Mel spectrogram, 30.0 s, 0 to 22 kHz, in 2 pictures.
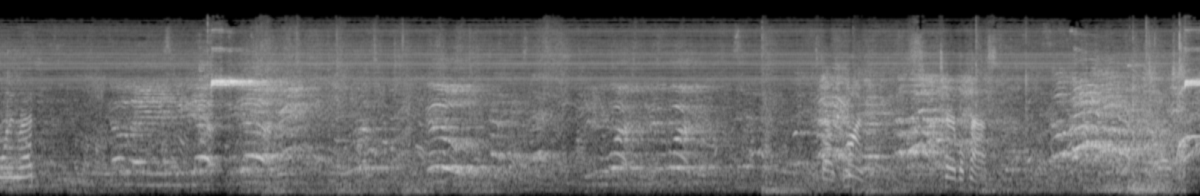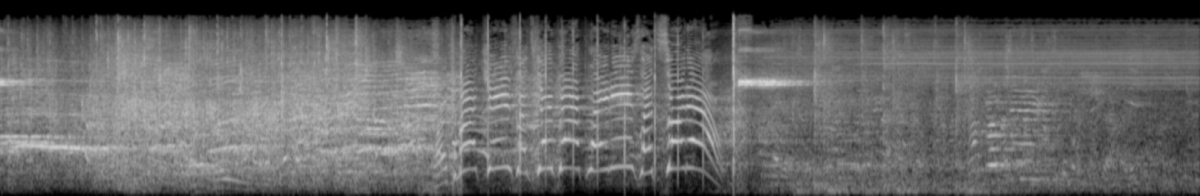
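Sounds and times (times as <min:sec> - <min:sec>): referee's whistle: 0:02.6 - 0:03.5, 0:14.7 - 0:15.4, 0:24.2 - 0:25.2
crowd cheering and shouting: 0:13.1 - 0:24.2.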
